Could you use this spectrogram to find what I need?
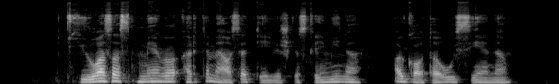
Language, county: Lithuanian, Vilnius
